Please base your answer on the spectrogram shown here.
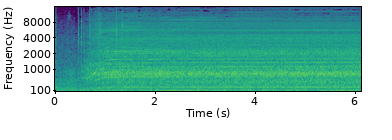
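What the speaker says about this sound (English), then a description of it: "what I'm going to do is come in with a heat gun and shrink those ends." A heat gun shrinks heat shrink butt connectors on a custom brake controller wiring harness. It switches on about half a second in, then gives a steady, loud, continuous blowing roar with a faint hum, and no one speaks.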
